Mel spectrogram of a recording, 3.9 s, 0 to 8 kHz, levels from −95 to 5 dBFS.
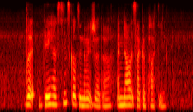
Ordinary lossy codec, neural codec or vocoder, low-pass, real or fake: none; codec, 16 kHz, 2 kbps, X-Codec, HuBERT features, trained on general audio; 7.2 kHz; fake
